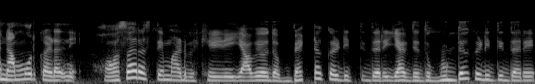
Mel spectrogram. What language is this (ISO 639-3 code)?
kan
